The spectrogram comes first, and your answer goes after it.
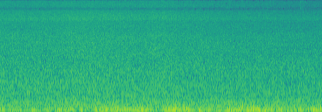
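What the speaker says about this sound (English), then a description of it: "Well, the ocean is in the background." Steady ocean surf rolling onto a beach near El Segundo and Manhattan Beach, a continuous broadband wash with gentle swells and some wind rumble, no talking.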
